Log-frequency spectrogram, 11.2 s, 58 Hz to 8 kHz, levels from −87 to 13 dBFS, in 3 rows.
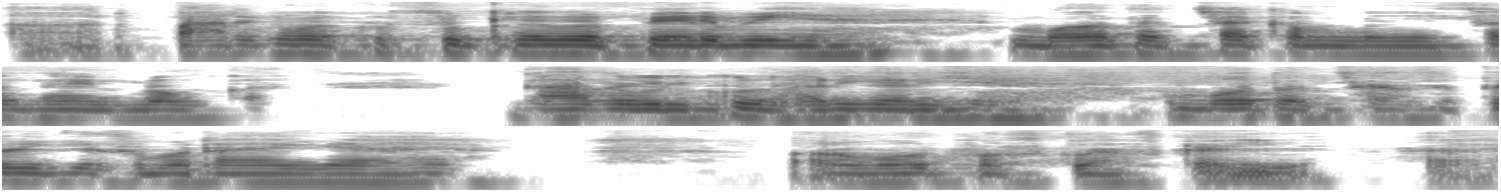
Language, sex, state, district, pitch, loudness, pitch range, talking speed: Hindi, male, Bihar, Purnia, 115 Hz, -24 LUFS, 110-120 Hz, 190 wpm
